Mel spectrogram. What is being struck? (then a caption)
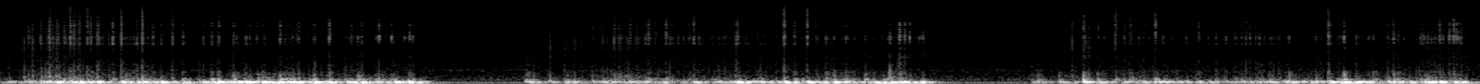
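Metal mesh microphone grille. Long nails scratch across the black metal mesh top of a microphone in three bursts separated by short pauses. Each burst is a dense, low, rumbling scrape with a thin bright crackle above it.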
